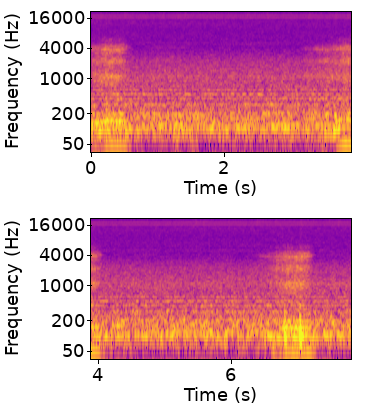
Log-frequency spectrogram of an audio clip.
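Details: Soft, faint snoring breaths about every three seconds under steady background hiss; quiet snoring during sleep.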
